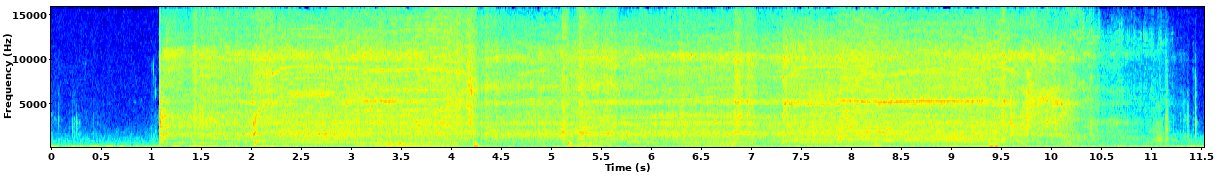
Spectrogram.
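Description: A power tool whirs loudly and steadily up close.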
